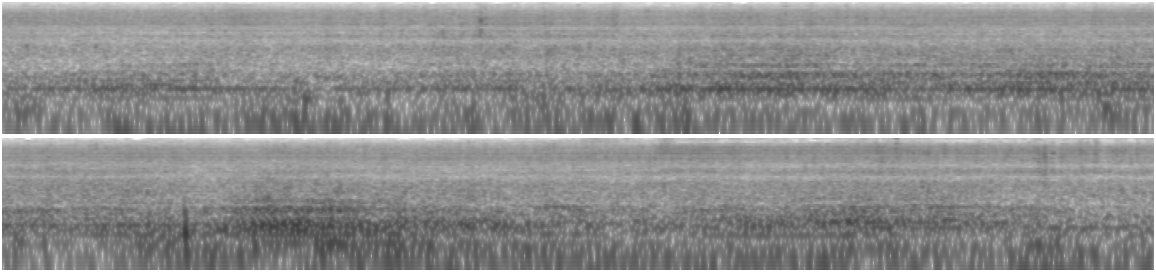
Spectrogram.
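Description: Muddy water rushing and splashing through a breach in a beaver dam as a rake drags out sticks and mud, with a faint steady low drone underneath. A sharp knock a little before the middle, then the rush swells louder for a moment.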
